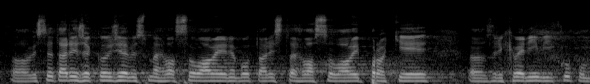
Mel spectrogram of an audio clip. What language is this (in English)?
Czech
